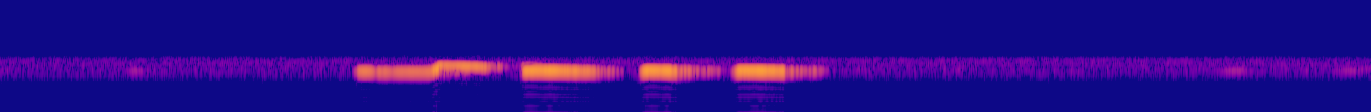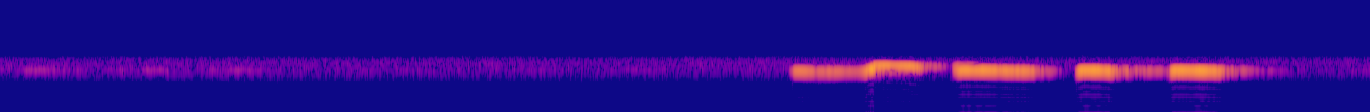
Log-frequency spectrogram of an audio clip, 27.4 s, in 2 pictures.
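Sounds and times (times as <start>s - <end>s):
mourning dove cooing: 3.5s - 8.3s, 12.1s - 16.6s, 21.5s - 27.4s.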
